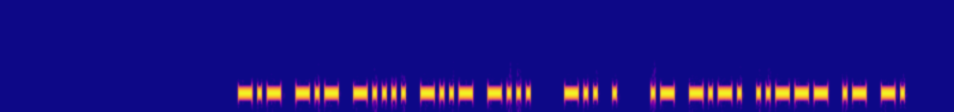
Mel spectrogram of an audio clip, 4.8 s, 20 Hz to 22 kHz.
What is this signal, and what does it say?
Morse code, heard as a keyed tone, about 51 wpm, 700 Hz. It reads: KK6XB DE AC2AN
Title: USA Callsign DE Callsign - 5 Characters - 50wpm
